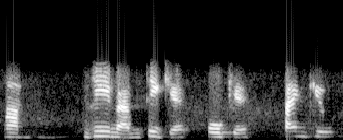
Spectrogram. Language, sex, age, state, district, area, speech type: Hindi, female, 18-30, Madhya Pradesh, Harda, urban, conversation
